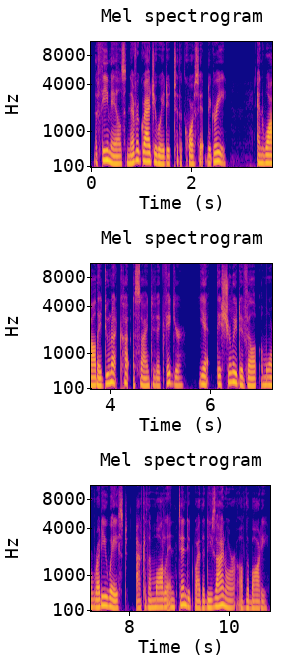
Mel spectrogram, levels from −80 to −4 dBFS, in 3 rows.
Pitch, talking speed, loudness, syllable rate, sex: 160 Hz, 195 wpm, -20 LUFS, 6.2 syllables/s, female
